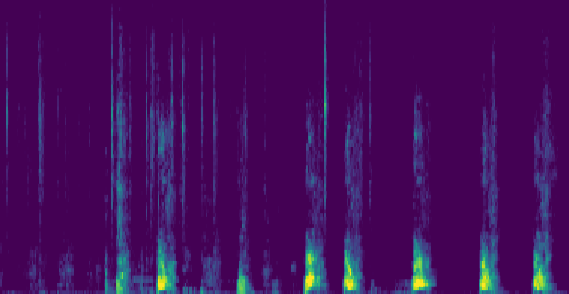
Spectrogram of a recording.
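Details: Labrador Retriever, filmed alongside a Golden Retriever, giving short sharp barks at irregular spacing, about eight loud ones spread over several seconds, with softer huffs and panting-like noises between them early on.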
